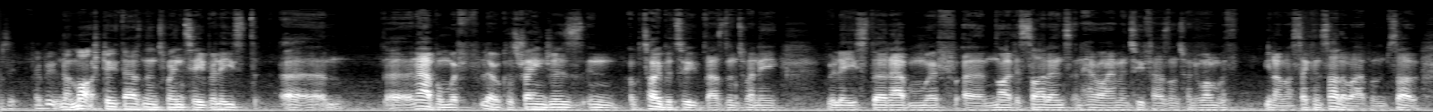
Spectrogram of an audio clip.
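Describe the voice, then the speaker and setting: Very deep and low, a man's somewhat breathy voice moves at a fairly quick pace with fairly even intonation amid audible room echo. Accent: North London. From London, Finsbury Park. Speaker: musician. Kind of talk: radio interview. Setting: radio studio. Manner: halting.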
